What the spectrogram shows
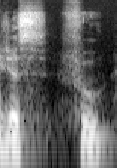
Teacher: fu is a neutral tone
